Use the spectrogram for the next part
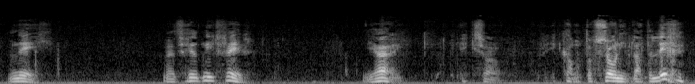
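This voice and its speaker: An actor playing a formal military officer of historical France in a radio drama, with an exclamatory way of talking. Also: male voice, medium pitch, lively intonation, measured pace, fairly bright tone. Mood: startled, commanding. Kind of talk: period radio drama acting. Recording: noisy old radio drama recording.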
